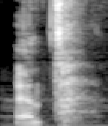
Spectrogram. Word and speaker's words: NTH: from the seiko turtle first nth or ant as they want to pronounce it pronounce it is a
